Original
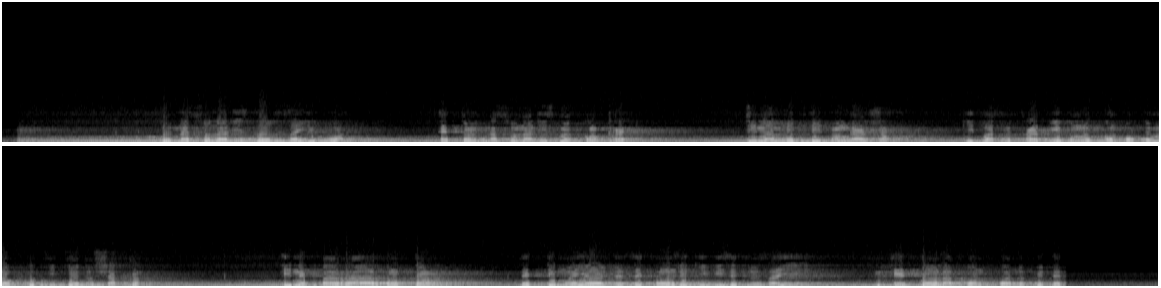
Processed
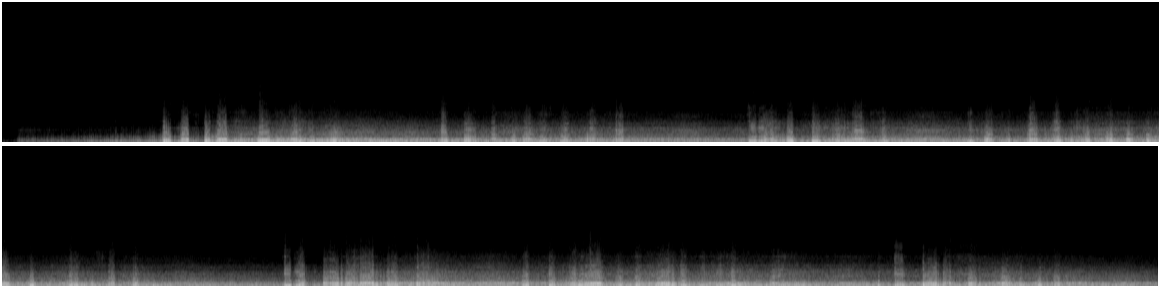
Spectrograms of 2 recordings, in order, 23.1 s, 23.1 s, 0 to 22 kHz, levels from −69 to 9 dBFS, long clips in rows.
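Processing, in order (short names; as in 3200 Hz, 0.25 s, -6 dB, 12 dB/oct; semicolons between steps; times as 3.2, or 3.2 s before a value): added harmonics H 2 -28 dB, 3 -37 dB, 6 -30 dB, 7 -19 dB, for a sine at -3.5 dBFS; outdoor echo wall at 130 m, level -13 dB; harmoniser -5 st -8 dB; on a send: diffused feedback echo 0.696 s, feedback 70%, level -5 dB; on the sum: gain -3.5 dB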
